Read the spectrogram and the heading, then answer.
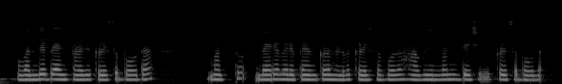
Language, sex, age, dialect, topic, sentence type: Kannada, female, 60-100, Central, banking, question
